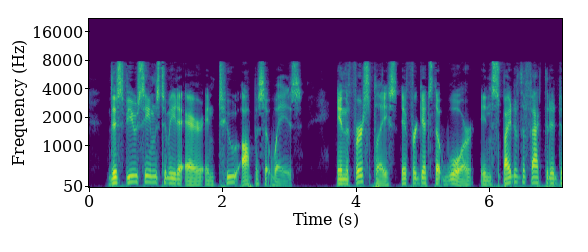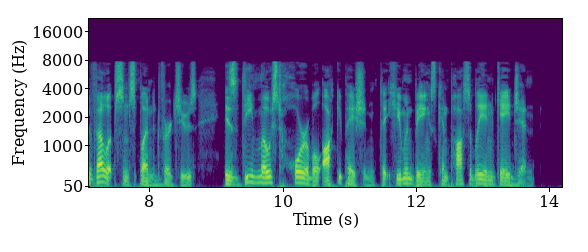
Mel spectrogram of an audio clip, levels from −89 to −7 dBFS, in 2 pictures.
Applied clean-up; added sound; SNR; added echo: none; none; none; none.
